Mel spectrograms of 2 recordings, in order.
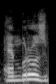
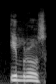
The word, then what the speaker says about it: इमरोज: और उनकी गति ऐसी है कि शुरुआत में लोगों को उनका नाम प्रोनाउंस करना जम नहीं रहा था इमरोज, तो लोगों ने उनको एम्ब्रोज भी बना दिया था, लेकिन दरअसल में वो है इमरोज खान।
